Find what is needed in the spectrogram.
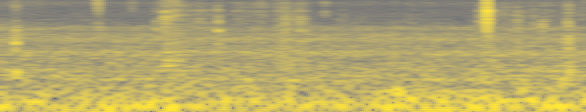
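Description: Steady low background hum and hiss, with a couple of faint light clicks from wires being handled in a plastic junction box.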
